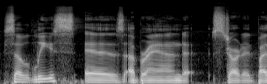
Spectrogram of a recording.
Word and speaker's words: Liis: L-I-I-S, pronounced Lies, I think. – Lies.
